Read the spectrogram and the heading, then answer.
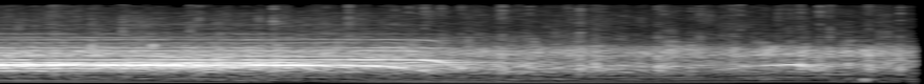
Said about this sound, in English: Great achievements. Let's give them another big round of applause.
